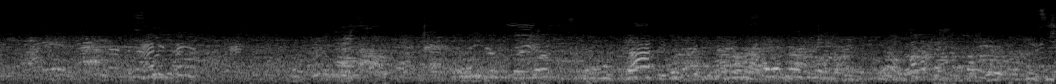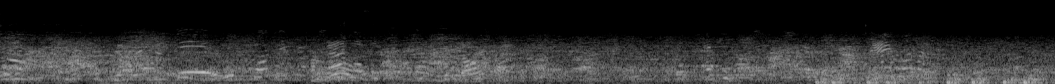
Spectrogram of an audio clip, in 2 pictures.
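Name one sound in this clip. A large crowd of men and women talks and chatters all around outdoors.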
